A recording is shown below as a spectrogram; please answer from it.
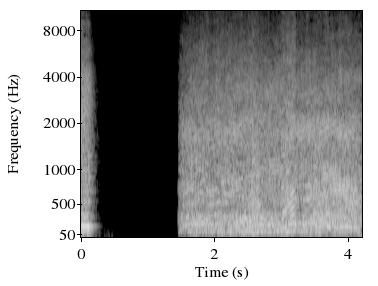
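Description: Guitar music cuts off, then about a second of silence, then 250-class motocross bikes racing on the track, their engines revving up and down over a steady bed of track noise.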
